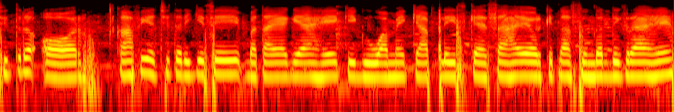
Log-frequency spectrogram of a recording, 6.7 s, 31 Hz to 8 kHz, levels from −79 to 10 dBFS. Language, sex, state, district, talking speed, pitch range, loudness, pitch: Hindi, female, Goa, North and South Goa, 195 wpm, 180-190 Hz, -16 LUFS, 180 Hz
